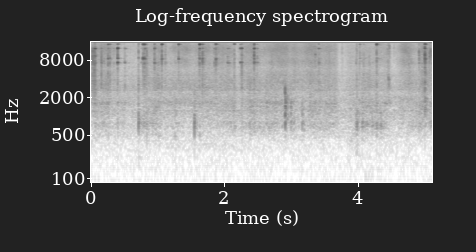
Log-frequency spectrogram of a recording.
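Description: A handful of brass-coloured metal coins spread on a white table are tapped and slid around by long painted nails and fingertips. Quiet, irregular light metallic clicks and clinks, each dying away quickly, stand out over a soft, steady swishing of coins sliding across the surface.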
